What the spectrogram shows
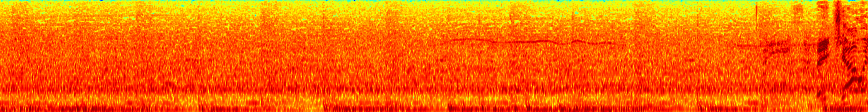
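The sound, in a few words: stadium crowd noise in video game EA Sports College Football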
